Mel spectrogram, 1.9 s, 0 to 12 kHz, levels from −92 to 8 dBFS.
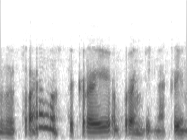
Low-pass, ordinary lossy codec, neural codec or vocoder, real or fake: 7.2 kHz; AAC, 64 kbps; codec, 16 kHz, 4 kbps, FunCodec, trained on LibriTTS, 50 frames a second; fake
